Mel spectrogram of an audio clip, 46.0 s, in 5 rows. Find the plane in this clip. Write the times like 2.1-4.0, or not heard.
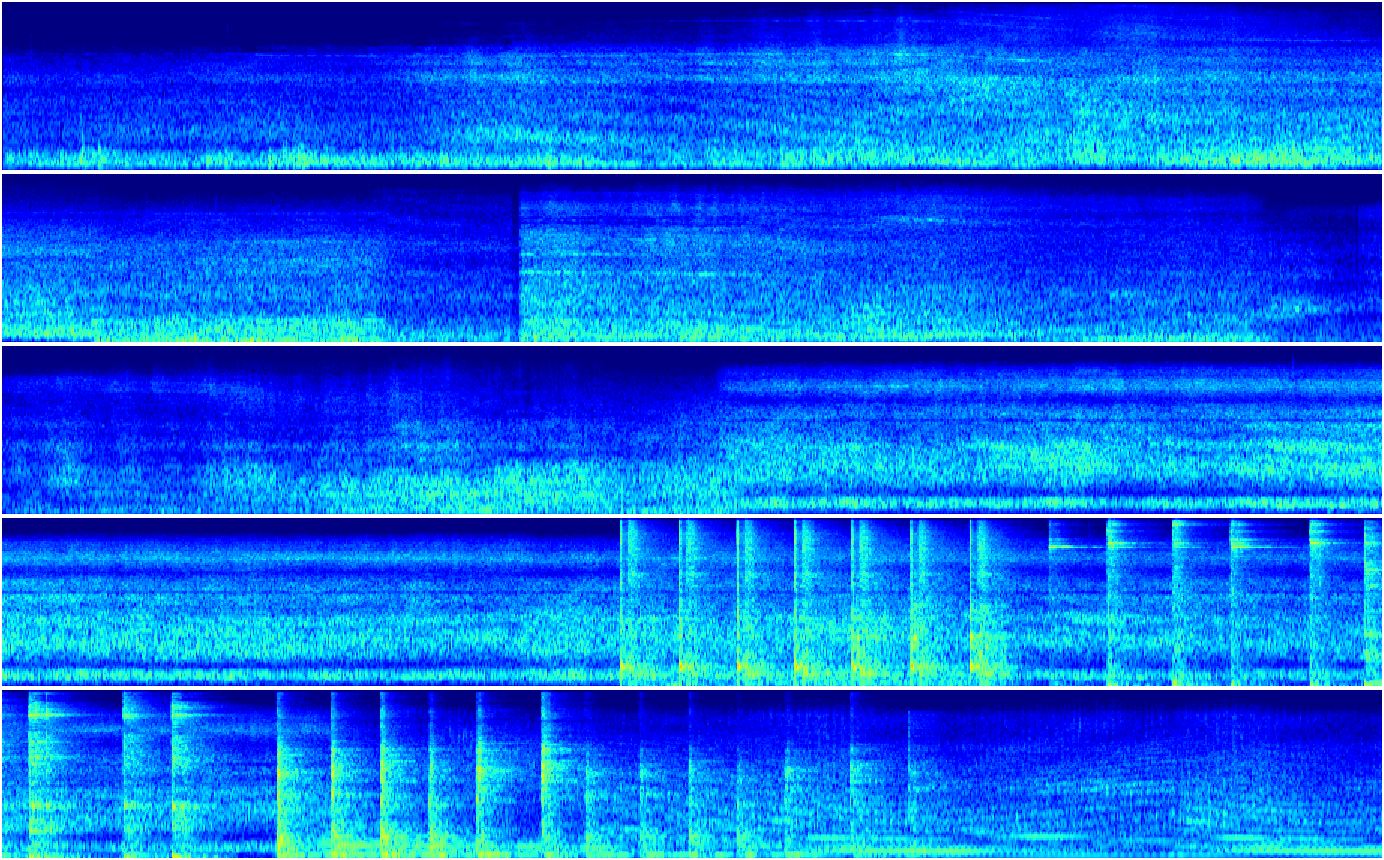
0.0-45.9.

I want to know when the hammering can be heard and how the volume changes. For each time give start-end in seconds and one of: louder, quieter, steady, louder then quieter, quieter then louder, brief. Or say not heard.
31.7-43.0 quieter.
